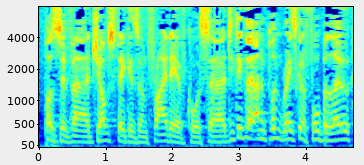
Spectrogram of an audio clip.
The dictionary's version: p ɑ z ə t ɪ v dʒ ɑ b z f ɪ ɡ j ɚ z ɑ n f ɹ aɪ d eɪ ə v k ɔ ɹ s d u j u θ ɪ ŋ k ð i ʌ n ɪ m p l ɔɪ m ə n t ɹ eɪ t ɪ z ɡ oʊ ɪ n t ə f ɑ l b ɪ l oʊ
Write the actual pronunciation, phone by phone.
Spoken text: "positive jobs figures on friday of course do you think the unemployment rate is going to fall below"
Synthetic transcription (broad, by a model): p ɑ z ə t ɪ v dʒ ɑ b z f ɪ ɡ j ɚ z n f ɹ aɪ d eɪ ə v k ɔ ɹ s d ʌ j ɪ θ ɪ ŋ k ð i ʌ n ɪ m p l ɔɪ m n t ɹ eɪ ɪ z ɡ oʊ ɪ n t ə f ɑ l b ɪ l oʊ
